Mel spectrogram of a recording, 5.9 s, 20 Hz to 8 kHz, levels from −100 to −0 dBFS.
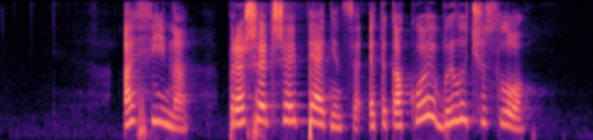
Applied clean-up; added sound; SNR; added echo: none; none; none; none.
